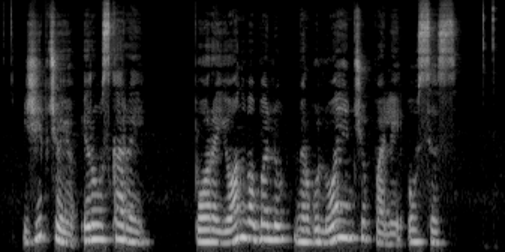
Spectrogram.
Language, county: Lithuanian, Šiauliai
